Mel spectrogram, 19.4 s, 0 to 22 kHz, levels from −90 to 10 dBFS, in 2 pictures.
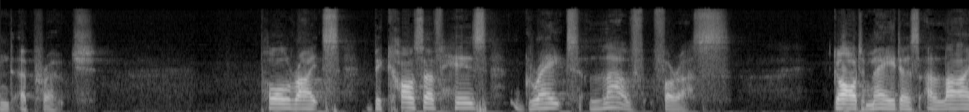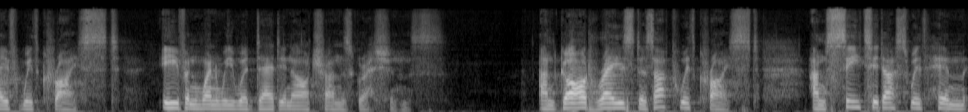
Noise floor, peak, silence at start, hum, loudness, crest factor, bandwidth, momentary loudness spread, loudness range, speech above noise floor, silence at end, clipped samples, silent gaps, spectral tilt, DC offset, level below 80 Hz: -68 dBFS; -2 dBFS; 0 s; none; -24 LUFS; 24 dB; 15.5 kHz; 16 LU; 6 LU; 45 dB; 0 s; under 0.1%; none; -4.5 dB/octave; under 0.1%; -58 dBFS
